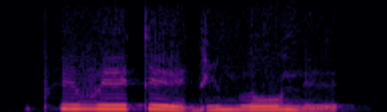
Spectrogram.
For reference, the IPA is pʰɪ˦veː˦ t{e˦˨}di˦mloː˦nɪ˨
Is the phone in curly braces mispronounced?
yes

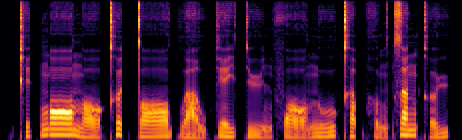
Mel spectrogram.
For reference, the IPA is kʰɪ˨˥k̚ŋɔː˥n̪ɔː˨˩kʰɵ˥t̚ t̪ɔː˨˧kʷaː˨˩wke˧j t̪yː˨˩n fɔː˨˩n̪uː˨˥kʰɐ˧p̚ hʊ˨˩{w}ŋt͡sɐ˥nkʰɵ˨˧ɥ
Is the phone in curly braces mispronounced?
yes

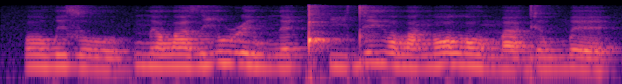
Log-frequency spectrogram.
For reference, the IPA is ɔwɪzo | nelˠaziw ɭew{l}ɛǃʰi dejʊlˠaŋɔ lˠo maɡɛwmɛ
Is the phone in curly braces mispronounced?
yes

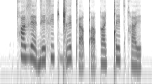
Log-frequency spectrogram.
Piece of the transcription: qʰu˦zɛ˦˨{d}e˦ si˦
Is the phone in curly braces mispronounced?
no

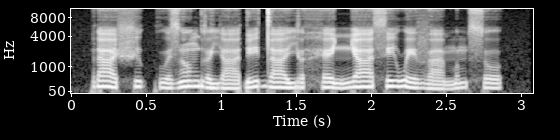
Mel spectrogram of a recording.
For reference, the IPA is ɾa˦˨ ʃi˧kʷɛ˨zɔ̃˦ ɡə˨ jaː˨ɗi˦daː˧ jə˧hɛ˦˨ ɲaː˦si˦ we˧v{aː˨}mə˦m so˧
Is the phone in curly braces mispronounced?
no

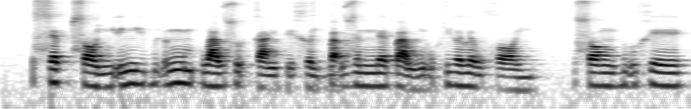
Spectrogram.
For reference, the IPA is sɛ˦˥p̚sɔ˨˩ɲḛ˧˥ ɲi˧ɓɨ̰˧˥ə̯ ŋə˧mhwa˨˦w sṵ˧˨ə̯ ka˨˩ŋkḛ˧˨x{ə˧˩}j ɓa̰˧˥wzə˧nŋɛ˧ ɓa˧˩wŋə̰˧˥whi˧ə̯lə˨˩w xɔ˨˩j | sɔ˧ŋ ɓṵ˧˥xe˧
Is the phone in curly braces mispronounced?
no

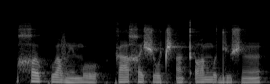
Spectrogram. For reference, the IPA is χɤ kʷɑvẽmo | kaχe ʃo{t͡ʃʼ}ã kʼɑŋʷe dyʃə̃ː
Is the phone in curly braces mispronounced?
no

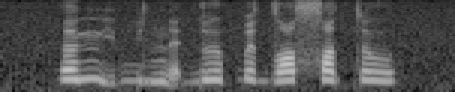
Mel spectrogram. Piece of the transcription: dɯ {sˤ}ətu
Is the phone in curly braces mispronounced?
no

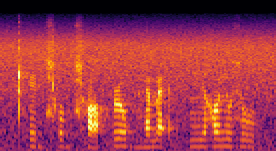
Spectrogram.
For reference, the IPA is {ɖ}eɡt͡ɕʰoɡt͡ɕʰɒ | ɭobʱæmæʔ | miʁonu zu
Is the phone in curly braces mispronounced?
yes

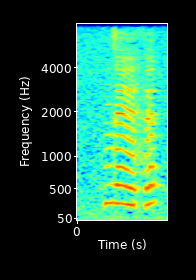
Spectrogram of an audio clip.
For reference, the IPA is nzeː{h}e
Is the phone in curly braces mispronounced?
no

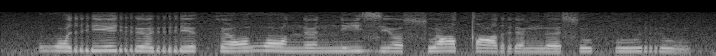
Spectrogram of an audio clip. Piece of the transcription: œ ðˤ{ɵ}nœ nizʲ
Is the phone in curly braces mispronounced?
yes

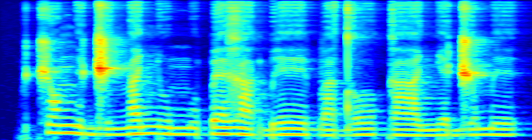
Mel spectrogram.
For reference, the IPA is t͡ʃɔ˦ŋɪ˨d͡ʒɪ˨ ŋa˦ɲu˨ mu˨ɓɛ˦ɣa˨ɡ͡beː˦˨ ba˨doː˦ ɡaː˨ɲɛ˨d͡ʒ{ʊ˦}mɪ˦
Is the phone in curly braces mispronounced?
no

